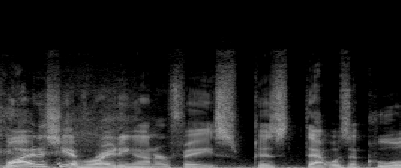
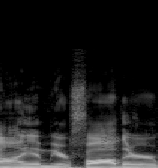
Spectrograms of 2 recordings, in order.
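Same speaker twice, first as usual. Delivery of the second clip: normal talking voice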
